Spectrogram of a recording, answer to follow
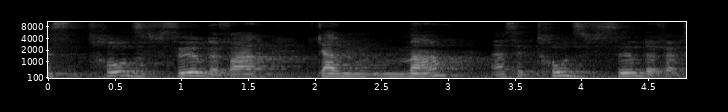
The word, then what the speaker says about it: calmement: mais là attention ici je dois prononcer le E calmement pourquoi je dois prononcer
